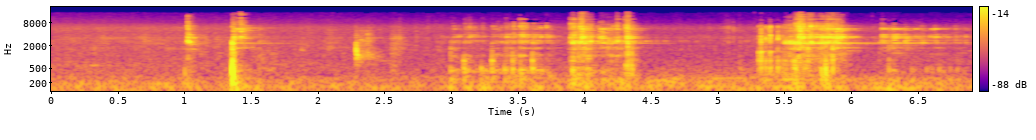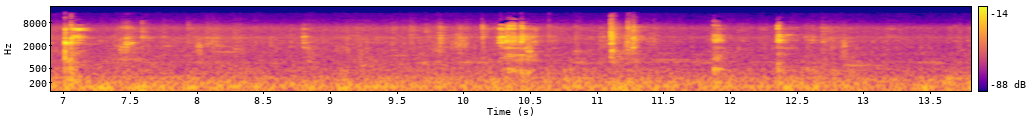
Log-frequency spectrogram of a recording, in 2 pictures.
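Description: Metal tools and bracket parts clinking and tapping against each other as they are handled, a scatter of separate clinks with short metallic rings, the loudest about four and six seconds in. The grinder motor is not running.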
